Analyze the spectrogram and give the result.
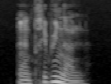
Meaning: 1. tribunal 2. court, court of law
- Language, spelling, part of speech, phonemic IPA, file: French, tribunal, noun, /tʁi.by.nal/, Fr-tribunal.ogg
